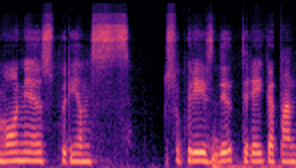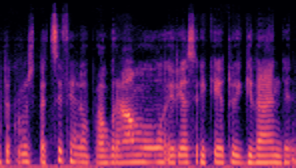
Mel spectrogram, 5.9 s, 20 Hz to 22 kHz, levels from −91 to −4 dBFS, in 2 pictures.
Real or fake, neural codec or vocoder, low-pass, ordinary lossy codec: fake; codec, 44.1 kHz, 2.6 kbps, DAC; 19.8 kHz; Opus, 32 kbps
